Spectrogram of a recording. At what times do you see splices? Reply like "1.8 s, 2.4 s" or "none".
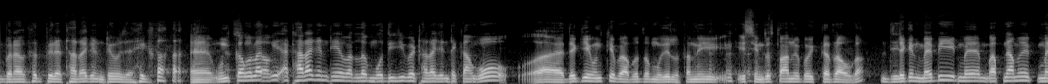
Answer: none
